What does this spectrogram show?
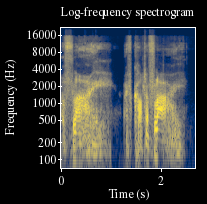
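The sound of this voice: A man does a put-on character voice that is raspy, guttural and booming.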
